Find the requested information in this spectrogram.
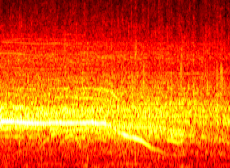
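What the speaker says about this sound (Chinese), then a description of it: "谢谢大家的掌声" An audience at a stand-up comedy show applauds in a steady, fairly loud wash of clapping that holds across the moment, with a faint tone gliding downward behind it.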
